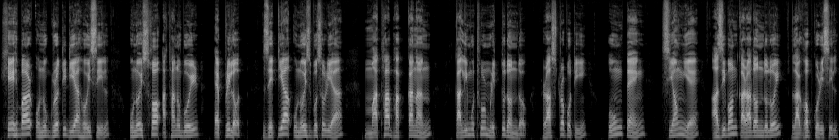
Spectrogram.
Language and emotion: Assamese, neutral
